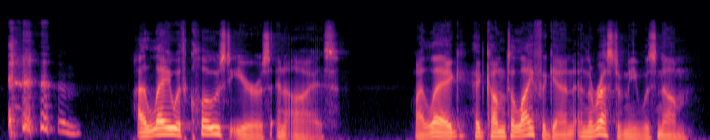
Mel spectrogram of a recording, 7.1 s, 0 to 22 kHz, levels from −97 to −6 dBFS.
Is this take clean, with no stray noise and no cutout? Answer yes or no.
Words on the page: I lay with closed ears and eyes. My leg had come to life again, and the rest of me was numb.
no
